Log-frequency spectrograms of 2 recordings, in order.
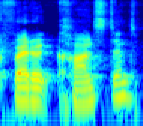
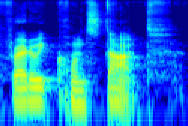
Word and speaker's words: Frederique Constant: It looks like Frederique Constant, but it's actually pronounced Frederique Constant. It's a French name.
